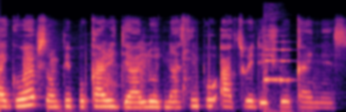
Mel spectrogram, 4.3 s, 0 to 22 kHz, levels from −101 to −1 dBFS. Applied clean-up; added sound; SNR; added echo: neural mask model RNNoise.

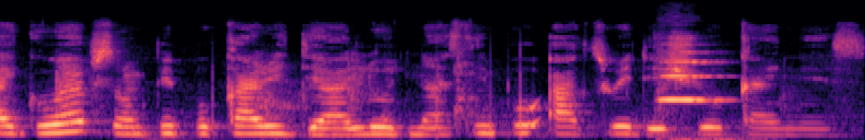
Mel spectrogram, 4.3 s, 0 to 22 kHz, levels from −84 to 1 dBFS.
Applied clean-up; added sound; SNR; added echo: none; Wind instrument, woodwind instrument; -2 dB; none.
